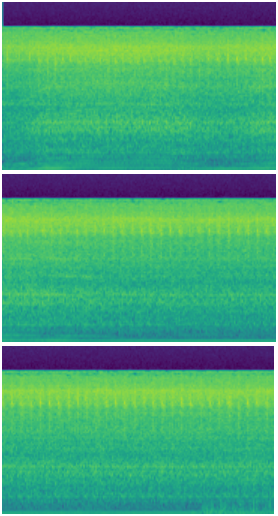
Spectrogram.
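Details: Mini Cooper S at idle with a light, quick ticking or tappety noise, about four per second, seemingly from the timing chain area. It is audible only with the engine running, from inside the car with the window open. Source unknown.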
